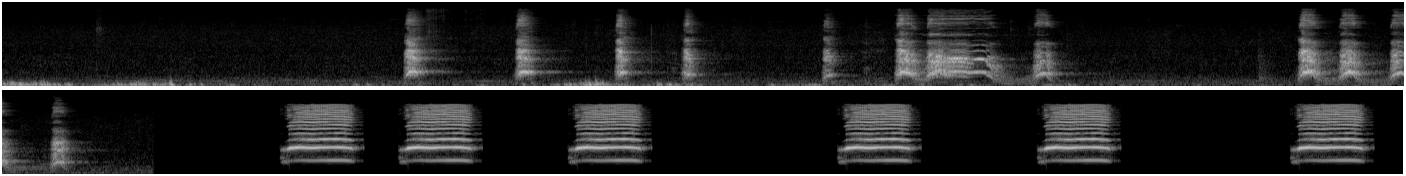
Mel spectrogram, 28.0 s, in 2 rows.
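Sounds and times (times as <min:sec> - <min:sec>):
dog barking: 0:04.0 - 0:07.2, 0:08.2 - 0:10.8, 0:13.0 - 0:15.0.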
